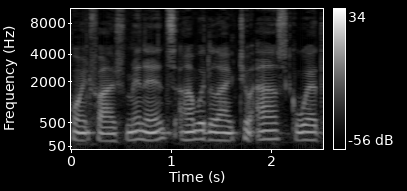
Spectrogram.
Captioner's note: speaking French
